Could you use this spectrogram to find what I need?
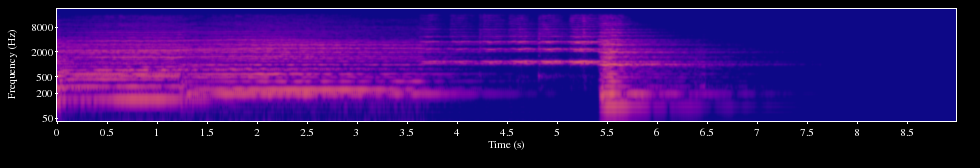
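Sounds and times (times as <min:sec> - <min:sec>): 
string quartet: 0:00.0 - 0:06.7.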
